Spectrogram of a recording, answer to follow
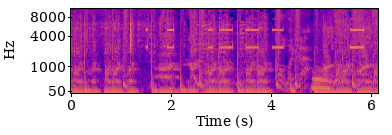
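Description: Handheld metal-detector pinpointer giving several short beeps at one high pitch as it is probed in the soil, the signal that it is close to a small metal target. Background music plays throughout.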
